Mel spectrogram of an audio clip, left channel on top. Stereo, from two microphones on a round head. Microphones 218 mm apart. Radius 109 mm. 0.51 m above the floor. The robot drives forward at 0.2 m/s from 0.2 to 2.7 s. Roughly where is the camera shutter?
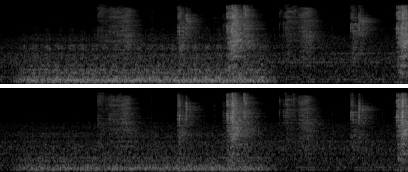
Centre.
